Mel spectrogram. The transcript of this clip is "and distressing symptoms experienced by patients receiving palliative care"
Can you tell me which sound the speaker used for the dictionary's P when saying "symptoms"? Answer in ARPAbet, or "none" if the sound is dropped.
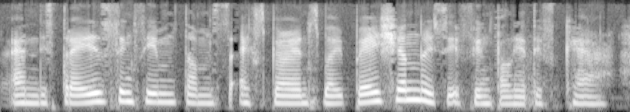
none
